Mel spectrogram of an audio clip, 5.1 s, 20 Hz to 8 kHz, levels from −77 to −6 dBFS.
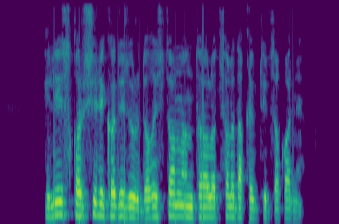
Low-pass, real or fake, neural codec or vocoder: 7.2 kHz; real; none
